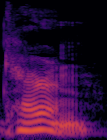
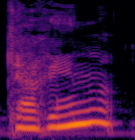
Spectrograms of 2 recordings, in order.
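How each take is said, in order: First: The name is said with English pronunciation. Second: The name is said with French pronunciation. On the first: "in English it would be" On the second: "in French"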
